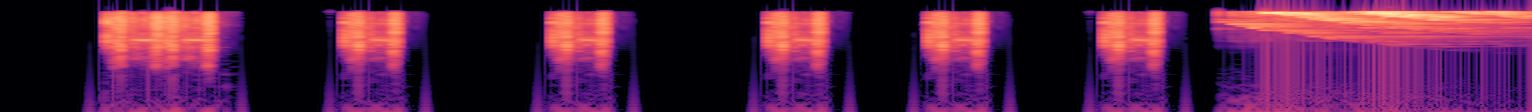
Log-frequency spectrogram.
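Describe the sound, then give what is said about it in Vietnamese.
Camera shutter clicks as photos are taken: six crisp, evenly spaced mechanical snaps, followed by a bright, high shimmering sound that runs to the end. “Được rồi, em đứng tạo dáng đi, để anh chụp cho.”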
